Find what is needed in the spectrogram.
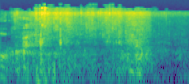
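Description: A Labrador sniffing and digging in loose, dry garden soil: a close, scratchy rustle of dirt lasting most of two seconds.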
